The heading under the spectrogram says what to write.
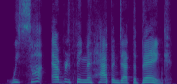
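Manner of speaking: lightly voiced woman, high and regretful; sad. A narrator's reading. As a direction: break it gently, with a touch of sorrow. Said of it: "Jessica said sadly".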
